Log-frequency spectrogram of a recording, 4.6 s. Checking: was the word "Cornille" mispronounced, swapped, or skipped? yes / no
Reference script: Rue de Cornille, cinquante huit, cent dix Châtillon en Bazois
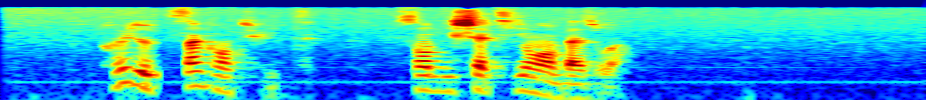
yes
